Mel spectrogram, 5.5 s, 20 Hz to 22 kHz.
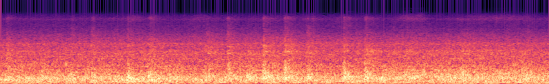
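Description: Tokyo Metro 03 series chopper-controlled electric train heard from inside the car while running: steady wheel-on-rail rolling noise with a faint steady whine underneath and a few clacks over rail joints between about one and three seconds in.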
